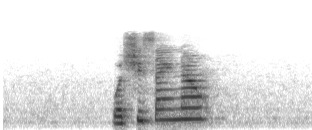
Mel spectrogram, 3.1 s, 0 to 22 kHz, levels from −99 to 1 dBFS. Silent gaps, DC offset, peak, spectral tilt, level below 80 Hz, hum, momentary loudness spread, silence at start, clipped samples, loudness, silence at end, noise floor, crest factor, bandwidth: none; under 0.1%; -8 dBFS; -3.5 dB/octave; -76 dBFS; none; 7 LU; 1.15 s; under 0.1%; -24 LUFS; 1.05 s; -69 dBFS; 20 dB; 8.2 kHz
